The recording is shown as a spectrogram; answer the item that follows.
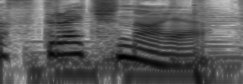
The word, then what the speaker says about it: строчная: Вы уже услышали, с каким ударением произношу слово «строчная»? С ударением на последнем слоге. Именно с таким ударением «строчная» на последнем слоге и рекомендуют произносить это слово в строгой речи.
